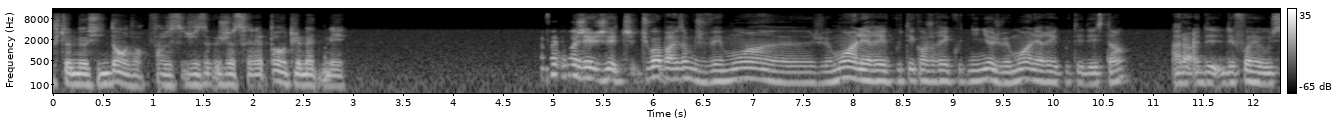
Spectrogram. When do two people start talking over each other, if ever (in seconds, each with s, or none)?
none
